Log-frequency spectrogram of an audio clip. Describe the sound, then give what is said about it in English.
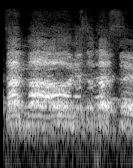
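Police recruits shout a chant in unison at the start of the day inside a large compound on the outskirts of Cairo, loud and sustained, the phrases rising and falling with brief dips between them, like a drill chorus bellowed together. “"Let me hear your loud shouts," they sing. "I have never feared death."”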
